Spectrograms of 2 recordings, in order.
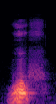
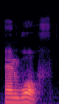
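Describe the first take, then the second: First: A short, louder call of Wolf. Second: Said in the usual way. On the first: Shown as a demonstration. Dance teacher calling out Wolf on the beat. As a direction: bark out Wolf like an animal. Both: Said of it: "Almost like you're doing a wolf".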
